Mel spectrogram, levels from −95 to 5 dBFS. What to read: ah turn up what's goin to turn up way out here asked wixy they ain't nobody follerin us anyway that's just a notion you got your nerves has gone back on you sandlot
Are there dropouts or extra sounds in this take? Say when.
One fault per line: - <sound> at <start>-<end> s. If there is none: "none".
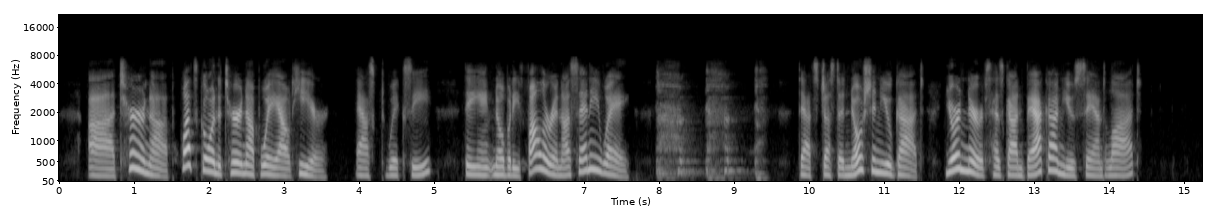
- cough at 7.9-9.5 s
